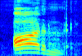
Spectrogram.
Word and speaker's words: earn: फियर जैसे यहां पे ई ए आर एन इसको क्या पढ़ेंगे अर्न क्या पढ़ेंगे अर्न अर्न यानी जब भी ई ए के बाद आर रहता है तो ई ए का अ उच्चारण हो रहा है यहां पे ठीक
